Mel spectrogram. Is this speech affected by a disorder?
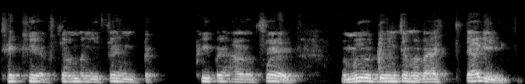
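Yes: deafness, profound; diagnosed at age four, no intervention first 3-4 years, mainstream schooling; cannot understand masked speakers.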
